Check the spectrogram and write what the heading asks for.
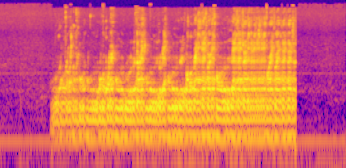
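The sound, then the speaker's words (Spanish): A person gargles water for about two and a half seconds, a steady bubbling, voiced rattle, starting and stopping abruptly with quiet before and after. “Yo aquí tengo agua, así que lo voy a hacer con agua para que ustedes escuchen cómo normalmente sonaría.”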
